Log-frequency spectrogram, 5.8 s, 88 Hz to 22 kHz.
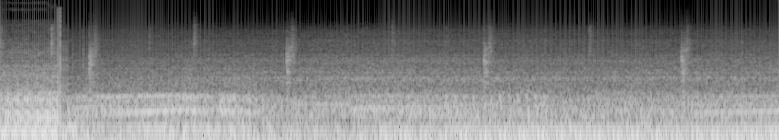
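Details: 2006 Subaru WRX first start after fixing broken PCV hoses, cleaning and refitting the oiled air filter: deep even engine rumble with a steady low beat, no stumble or missing pulse; earlier sputtering and stalling misfire now fixed.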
